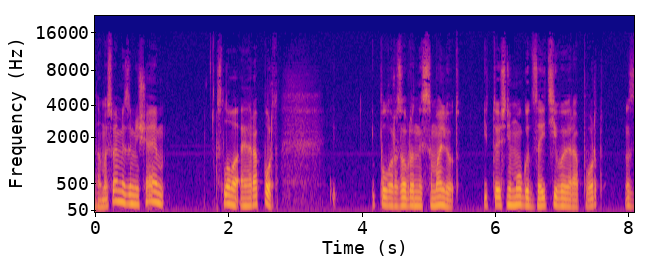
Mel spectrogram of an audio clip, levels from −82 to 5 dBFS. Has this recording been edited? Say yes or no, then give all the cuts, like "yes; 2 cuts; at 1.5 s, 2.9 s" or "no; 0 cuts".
yes; 1 cut; at 6.2 s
